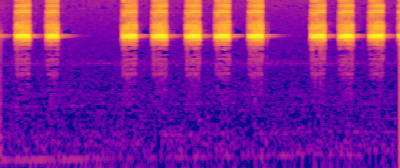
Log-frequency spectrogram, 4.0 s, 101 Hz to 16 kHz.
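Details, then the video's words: Crickets chirping at night, live field recording on a Sony PCM D100: high, sharp chirps delivered in short bursts of two to five, separated by brief silences, nothing else audible. "Cricket Chirp Sound - Cricket Sounds at Night"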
